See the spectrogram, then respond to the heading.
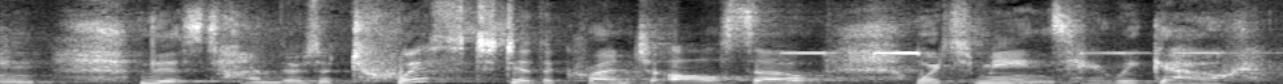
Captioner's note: timer beeps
